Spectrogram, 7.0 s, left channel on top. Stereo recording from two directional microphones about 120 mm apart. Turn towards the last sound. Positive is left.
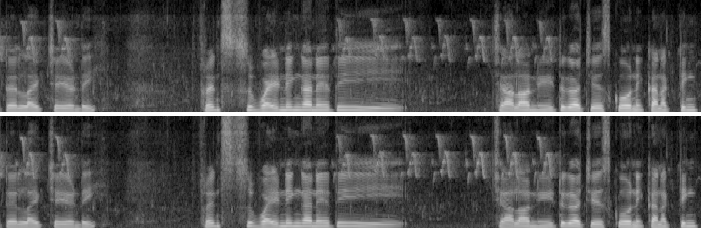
turn(degrees=-20)  # may be behind; listen again after turning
